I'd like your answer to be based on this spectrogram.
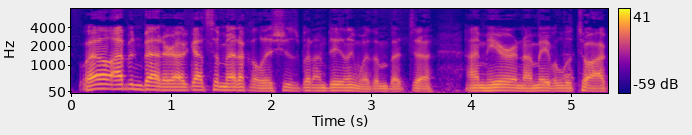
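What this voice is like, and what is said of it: Slightly scratchy voice. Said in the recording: “My voice is a little scratchy from that procedure I had”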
